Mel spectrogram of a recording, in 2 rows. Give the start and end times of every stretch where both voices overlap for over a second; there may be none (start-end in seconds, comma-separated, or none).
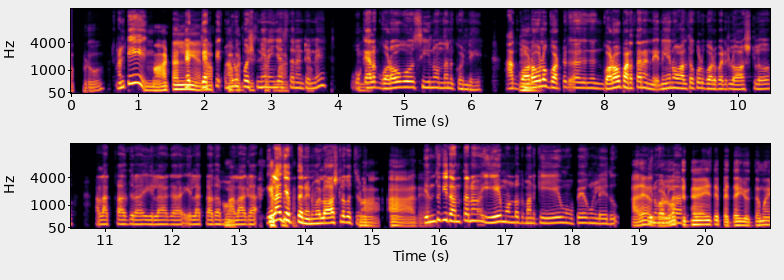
1.7-3.6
